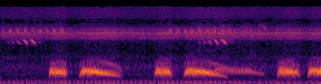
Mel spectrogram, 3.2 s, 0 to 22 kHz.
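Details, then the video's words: Spotted dove decoy bird in thúc gù style: three pairs of coos, each a short clipped note followed by a longer falling one, deep and mellow, with faint high buzzing in the background. "Đồng tốt tiếng bài bản.clip 870.nết chơi thúc gù,lèo dặm quá hay"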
